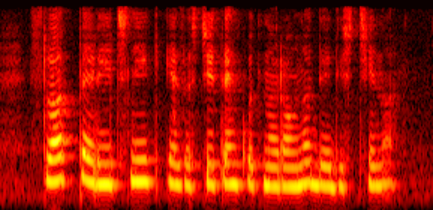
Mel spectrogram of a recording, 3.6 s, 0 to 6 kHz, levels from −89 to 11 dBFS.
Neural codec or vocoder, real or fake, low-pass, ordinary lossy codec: none; real; 5.4 kHz; MP3, 48 kbps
